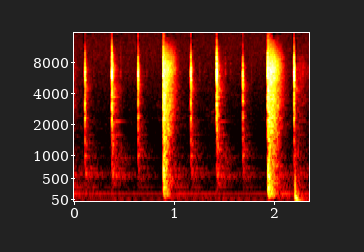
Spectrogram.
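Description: Drum kit playing alone at the start of a 1974 soul record: a steady beat of about two strong hits a second, with lighter strokes between them.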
